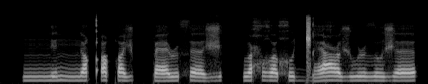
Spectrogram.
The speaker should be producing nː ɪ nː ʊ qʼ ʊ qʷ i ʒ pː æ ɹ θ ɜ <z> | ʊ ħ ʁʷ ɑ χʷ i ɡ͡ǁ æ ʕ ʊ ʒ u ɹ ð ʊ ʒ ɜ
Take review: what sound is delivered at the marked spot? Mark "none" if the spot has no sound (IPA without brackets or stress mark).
ʒ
